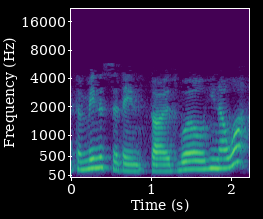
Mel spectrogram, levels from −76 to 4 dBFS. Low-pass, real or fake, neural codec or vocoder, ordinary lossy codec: 7.2 kHz; fake; codec, 24 kHz, 0.5 kbps, DualCodec; MP3, 24 kbps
